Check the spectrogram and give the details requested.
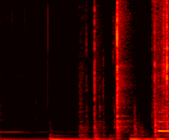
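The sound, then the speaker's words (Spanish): An old wooden treasure chest in an attic, dusted off and found to be unlocked, creaks open with low groaning thuds and a few sharp metallic clicks from the latch. The sound is fairly loud, with no voices. “Subió, al tener el cofre enfrente y después de limpiarle el polvo y comprobar que no tenía seguro, decidió abrirlo.”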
